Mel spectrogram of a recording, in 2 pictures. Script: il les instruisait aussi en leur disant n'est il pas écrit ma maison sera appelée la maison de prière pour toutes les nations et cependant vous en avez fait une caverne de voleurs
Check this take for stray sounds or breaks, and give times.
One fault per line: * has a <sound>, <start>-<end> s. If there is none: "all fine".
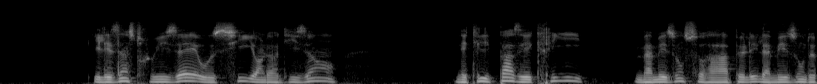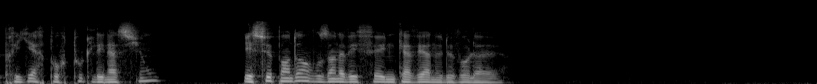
all fine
